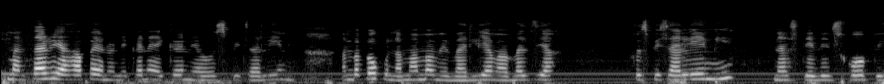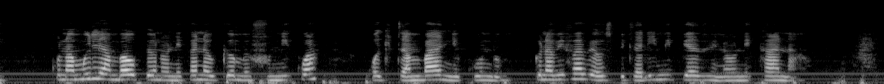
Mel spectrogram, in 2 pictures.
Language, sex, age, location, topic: Swahili, female, 18-24, Kisumu, health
